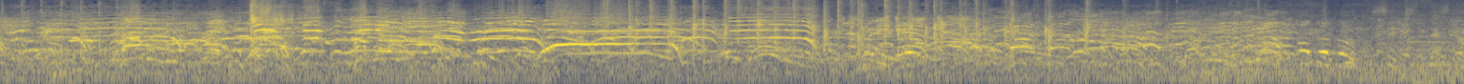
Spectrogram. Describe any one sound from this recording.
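A crowd of spectators cheers and screams loudly outdoors.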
